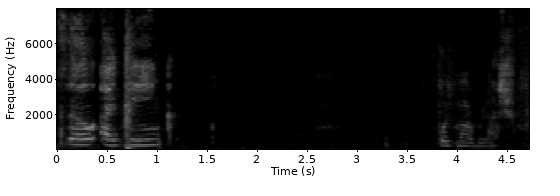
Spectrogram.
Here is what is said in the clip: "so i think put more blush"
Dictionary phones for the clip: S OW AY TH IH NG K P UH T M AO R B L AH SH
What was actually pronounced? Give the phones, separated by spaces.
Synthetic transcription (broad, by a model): S OW AY T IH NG K P UH T M AO R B L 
